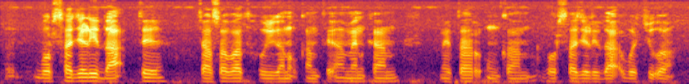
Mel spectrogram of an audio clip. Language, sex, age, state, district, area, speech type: Santali, male, 30-45, West Bengal, Birbhum, rural, spontaneous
